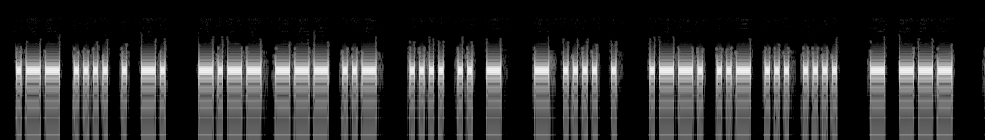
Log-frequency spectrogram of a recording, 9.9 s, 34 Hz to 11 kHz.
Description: Morse code, heard as a keyed tone, about 25 wpm, 600 Hz. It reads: WHEN YOU HIT THE PUSH TO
